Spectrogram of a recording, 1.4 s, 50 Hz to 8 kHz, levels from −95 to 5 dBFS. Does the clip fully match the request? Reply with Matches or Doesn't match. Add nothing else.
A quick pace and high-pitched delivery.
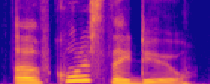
Doesn't match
